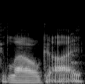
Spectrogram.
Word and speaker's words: Laogai: Laogai. – Wow, guys. – Laogai.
